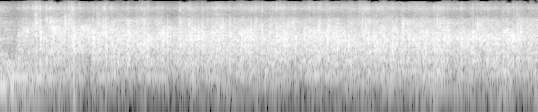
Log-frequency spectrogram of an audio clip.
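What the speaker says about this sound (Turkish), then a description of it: "bir teşekkür, bir şükran borçlu olduğumuzu ifade eden bir alkış gönderelim lütfen" Gratitude applause at a police house iftar gathering, a loud, continuous roar of many hands clapping at an unbroken, even level from start to finish.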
